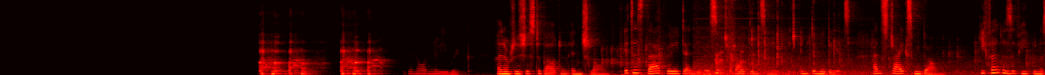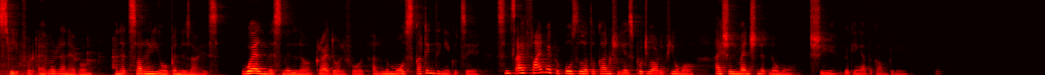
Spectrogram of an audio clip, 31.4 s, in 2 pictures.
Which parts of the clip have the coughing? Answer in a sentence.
The coughing can be heard from 3.9 to 5.8 s, from 10.7 to 11.6 s and from 24.8 to 25.4 s.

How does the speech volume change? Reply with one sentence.
The volume of the talking stays about the same.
